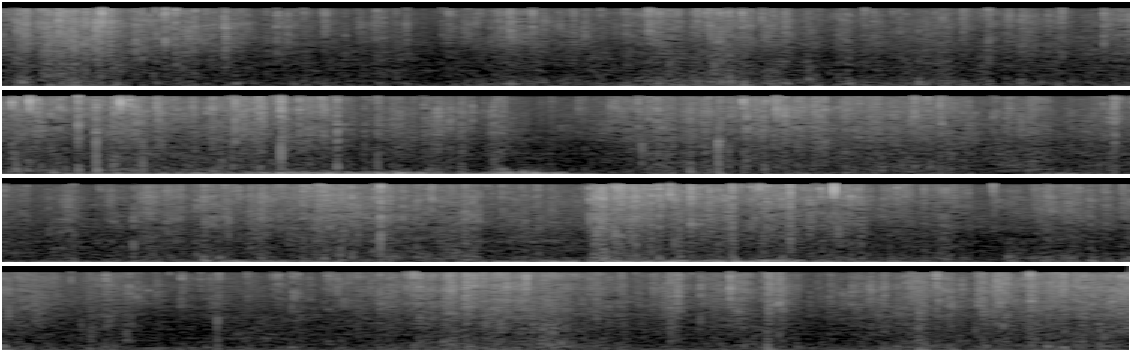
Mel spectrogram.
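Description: A small green artificial boxwood ball with plastic leaves is held and scratched with fingers, making a dense, crinkly crackle of rustling plastic. The scratching swells louder around four to six seconds and again near ten seconds, then settles back to a steady, softer rustle.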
